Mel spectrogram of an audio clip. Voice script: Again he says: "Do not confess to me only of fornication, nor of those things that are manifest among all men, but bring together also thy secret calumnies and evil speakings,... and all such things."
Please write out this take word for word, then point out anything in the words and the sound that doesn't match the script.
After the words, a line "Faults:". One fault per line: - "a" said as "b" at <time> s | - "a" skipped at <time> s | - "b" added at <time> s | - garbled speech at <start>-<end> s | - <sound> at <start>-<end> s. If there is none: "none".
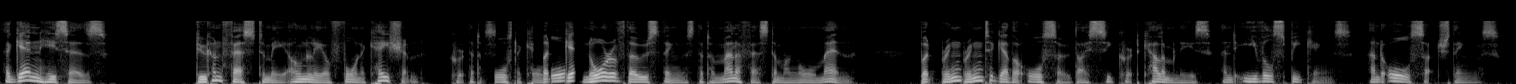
Again he says: "Do confess to me only of fornication, [garbled] nor of those things that are manifest among all men, but bring bring together also thy secret calumnies and evil speakings,... and all such things."
Faults:
- "not" skipped at 2.1 s
- garbled speech at 4.5-5.8 s
- "bring" added at 9.6 s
